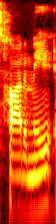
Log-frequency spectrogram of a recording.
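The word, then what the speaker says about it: Khatami: So, my name is Chris Hotamy, and I've been saying it like that because that's how you say it.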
